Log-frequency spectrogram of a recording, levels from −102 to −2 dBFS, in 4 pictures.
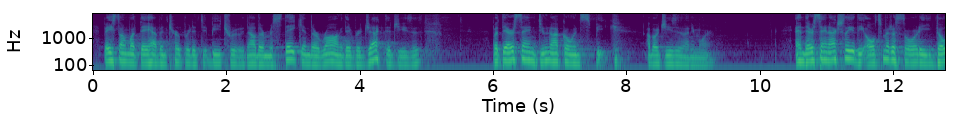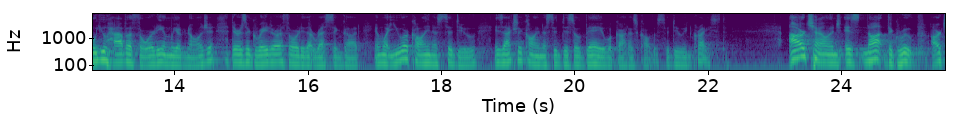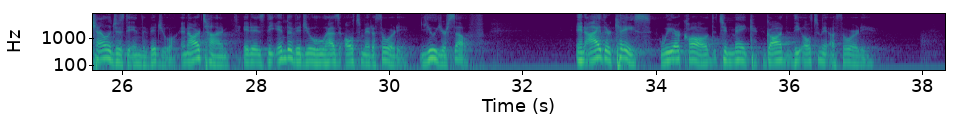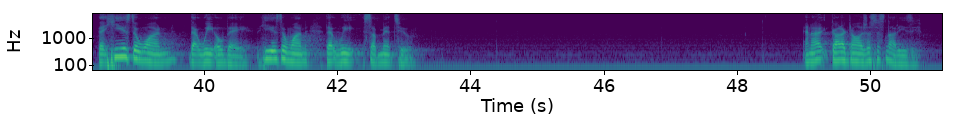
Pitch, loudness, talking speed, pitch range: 120 Hz, -42 LUFS, 160 wpm, 90-135 Hz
